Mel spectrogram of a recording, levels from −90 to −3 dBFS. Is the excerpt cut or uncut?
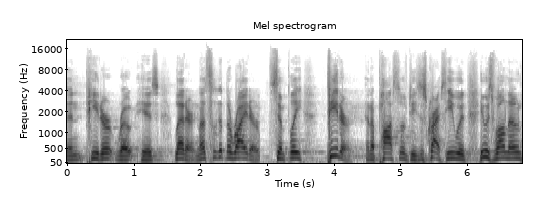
cut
